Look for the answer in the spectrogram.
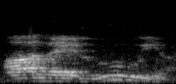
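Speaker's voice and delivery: slow Alleluia, pushing on LU; drawn-out Alleluia with a swell on the third syllable; push and pull. Shown as a demonstration. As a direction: stretch and stress the LU in Alleluia, then let go. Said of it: "the push and pull".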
